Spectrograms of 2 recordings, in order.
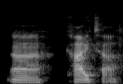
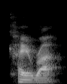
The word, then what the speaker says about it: Kairat: about the games versus Inter and Kaita, or whoever the heck we played right now. I'm sure I completely butchered that name, by the way. The last 2 Champions League game, Kairat, there you go.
